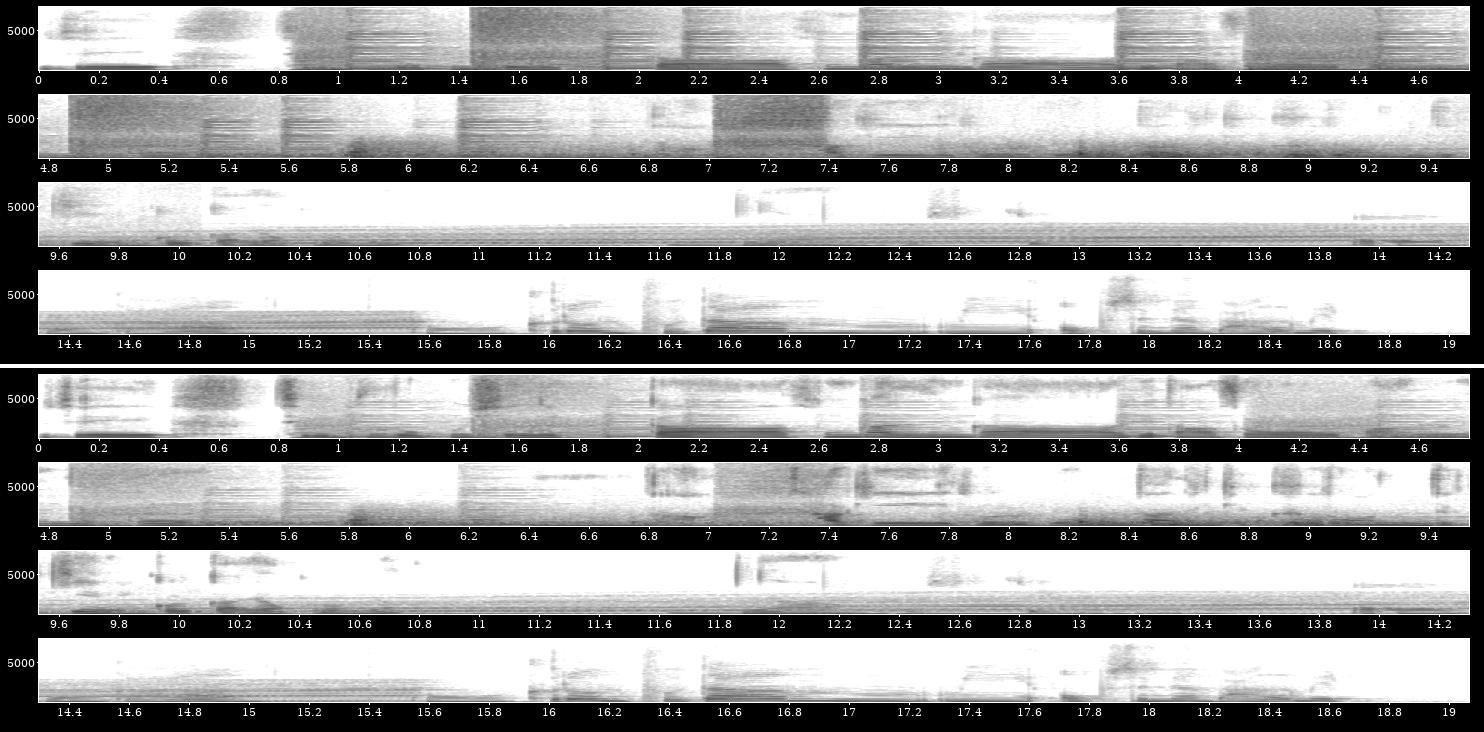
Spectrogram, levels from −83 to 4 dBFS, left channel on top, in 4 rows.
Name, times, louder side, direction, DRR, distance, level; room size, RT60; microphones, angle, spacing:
voice 1, 0.0-1.8 2.0-5.4 6.4-10.8 11.9-12.5, right 3 dB, 50° right, 0.5 m, -28 dB
sound 1, 0.8-3.2 3.6-6.6 7.0-7.4, left 7 dB, 90° left, 0.4 m, -31 dB
Thunder, 5.3-10.1, left 2 dB, 35° left, 0.6 m, -29 dB
sound 2, 6.8-15.6, left 1 dB, 65° left, 2.2 m, -39 dB
voice 2, 11.6-15.1 15.6-18.6, equal, 5° left, 1.0 m, -33 dB
13.5 x 5.9 x 5.6 m
head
